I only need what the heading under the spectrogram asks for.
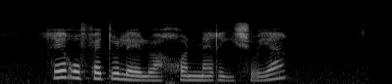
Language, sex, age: Northern Sotho, female, 20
